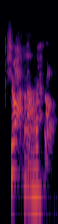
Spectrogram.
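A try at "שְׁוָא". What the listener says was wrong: You guys got that way wrong. The sound is not held out. It's very sharp and point. Shva. You say the SH. You say the SH. You say the SH very fast. Shva.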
